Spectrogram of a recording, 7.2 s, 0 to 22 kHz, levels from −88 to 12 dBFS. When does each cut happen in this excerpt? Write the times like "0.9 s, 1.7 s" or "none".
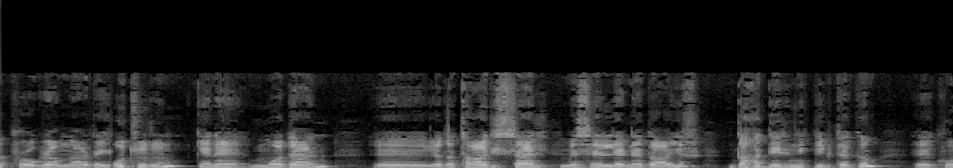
4.2 s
